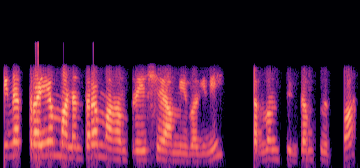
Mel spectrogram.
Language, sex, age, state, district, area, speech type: Sanskrit, female, 30-45, Andhra Pradesh, Chittoor, urban, conversation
